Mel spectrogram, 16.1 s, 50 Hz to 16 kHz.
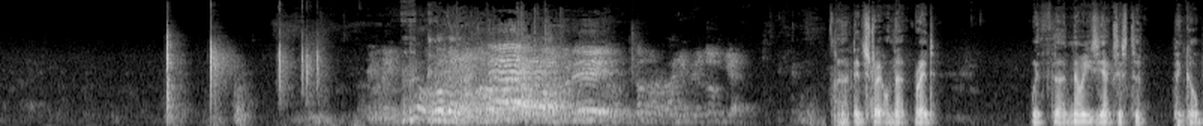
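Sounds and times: cue striking ball: 0:02.2 - 0:04.4
snooker balls clicking: 0:02.2 - 0:04.7
crowd murmuring: 0:04.8 - 0:09.9.

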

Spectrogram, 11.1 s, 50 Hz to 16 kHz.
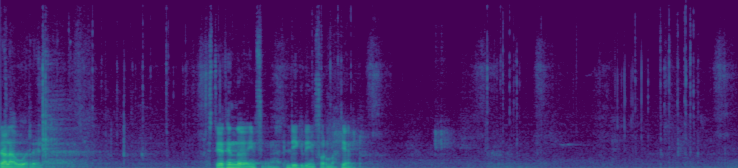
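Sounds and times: faint laptop keyboard typing: 0:01.2 - 0:03.1, 0:06.5 - 0:11.0.

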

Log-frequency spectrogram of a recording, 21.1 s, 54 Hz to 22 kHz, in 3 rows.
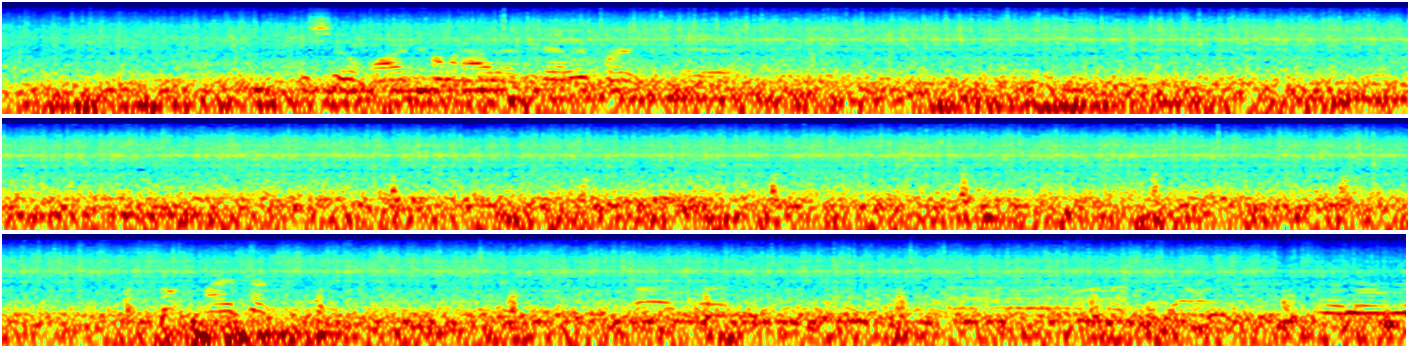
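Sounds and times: car engine and tyre rumble: 0:00.0 - 0:21.0
rain and spray hissing on car: 0:00.0 - 0:21.0.

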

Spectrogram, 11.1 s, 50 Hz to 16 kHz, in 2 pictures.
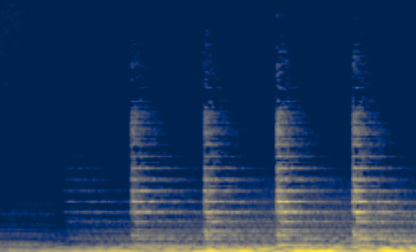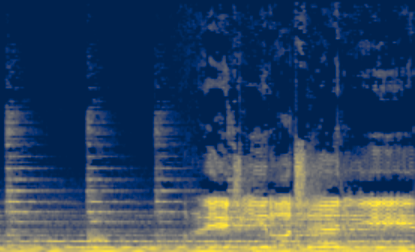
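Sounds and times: low musical drone: 0:00.0 - 0:11.0
church bell tolling: 0:01.8 - 0:11.0.

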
